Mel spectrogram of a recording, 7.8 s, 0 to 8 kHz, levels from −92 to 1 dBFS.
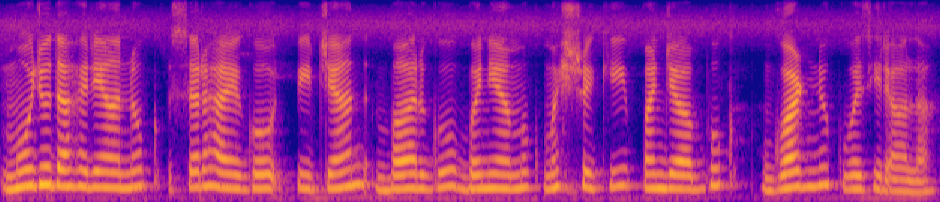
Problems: constant background noise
